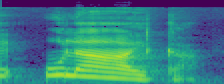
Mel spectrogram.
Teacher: لکھنے میں تو موجود ہے واو، لیکن ہم حرف مدہ نہیں اس کو بناتے، پتہ ہے نا ہمیں حرف مدہ کا، کہ حرف مدہ میں 2 کاؤنٹس کھینچنے ہوتے ہیں، لیکن یہاں پر ایسا نہیں ہے، ہم حرف مدہ نہیں بنائیں گے، ہم کہیں گے اولائکا، ایک حرکہ دے کے لام پر چلے جائیں گے اور واو حذف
